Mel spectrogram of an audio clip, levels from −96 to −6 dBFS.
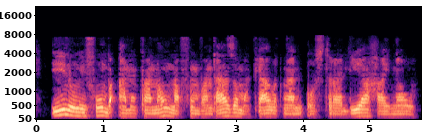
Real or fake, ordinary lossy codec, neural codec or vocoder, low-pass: real; AAC, 24 kbps; none; 7.2 kHz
